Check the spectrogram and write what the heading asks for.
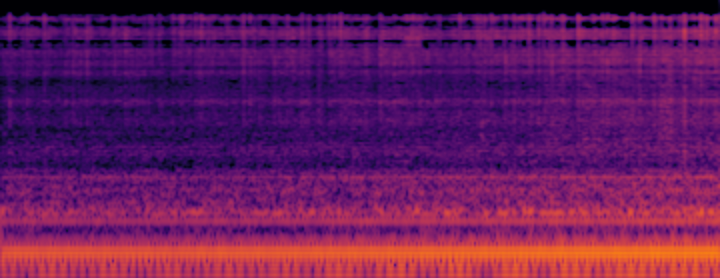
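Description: Stick-welding arc burning steadily with an even crackle, over a loud, steady low machine hum.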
